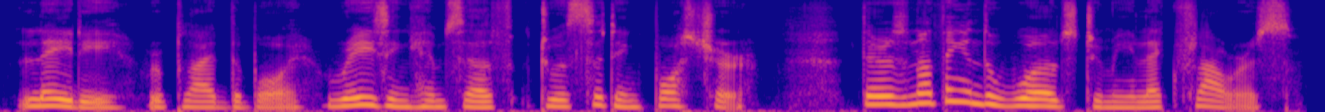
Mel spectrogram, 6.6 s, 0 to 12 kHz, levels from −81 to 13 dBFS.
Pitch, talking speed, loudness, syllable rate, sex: 200 Hz, 180 wpm, -17 LUFS, 5.4 syllables/s, female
